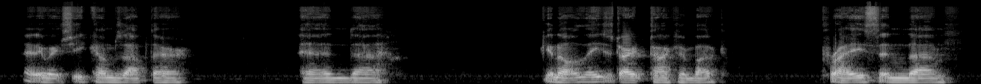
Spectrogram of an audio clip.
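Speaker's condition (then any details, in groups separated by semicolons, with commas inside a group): Multiple sclerosis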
